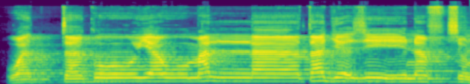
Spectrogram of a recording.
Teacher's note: Tapi kalau digabungkan kepada yang setelahnya maka tidak ada panjang sama sekali, berubah hukum yaitu tanwin bertemu lam, dimasukin tanpa dengung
